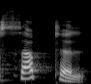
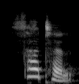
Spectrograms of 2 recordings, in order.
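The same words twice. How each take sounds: First: The B is sounded. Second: The B is silent. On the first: The speaker calls it wrong. "not subtle" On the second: The speaker calls it right. "it's subtle"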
